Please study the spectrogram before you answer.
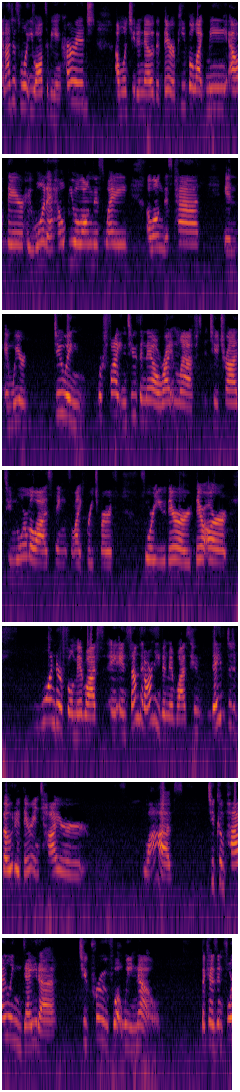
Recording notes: DISCLAIMER -- The audio on this episode is less than desirable! I was driving home and was too excited to wait to record so i did it while in the car. Please forgive the bad audio and road noise. This episode was recorded during my drive home so the audio is less than desirable.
